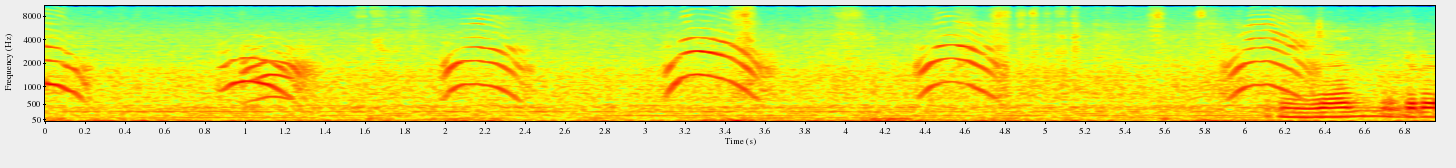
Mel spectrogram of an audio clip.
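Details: Blanca, a Himalayan cat that has just given birth, at home: a series of high, arched mews, one roughly every second, six in all, clear and evenly spaced, with a low hum beneath and a brief human voice at the end.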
